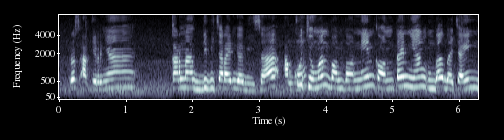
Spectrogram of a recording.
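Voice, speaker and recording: Over noticeable background noise, a woman talks at a moderate pace in a high voice with ordinary pitch variation. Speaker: guest. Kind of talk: casual talk show chat. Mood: grateful, emotional, laughing. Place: street. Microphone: lapel.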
